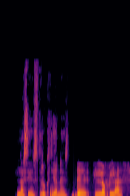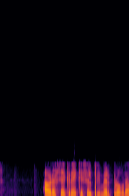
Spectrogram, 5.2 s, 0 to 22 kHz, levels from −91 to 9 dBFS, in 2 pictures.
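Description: At 1.48 s the speech drops out for about 20 ms. It then returns dull and boxy, with nothing above 3.8 kHz. The level shifts by around 5 dB, and a faint new noise floor appears. This is likely an input switched to a poorer device.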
